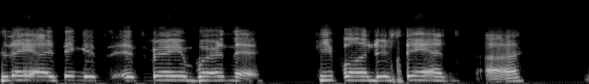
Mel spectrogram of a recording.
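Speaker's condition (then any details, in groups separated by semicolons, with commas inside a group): Cerebral palsy; diagnosed in early infancy after neonatal care, uses wheelchair, limited wheelchair mobility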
